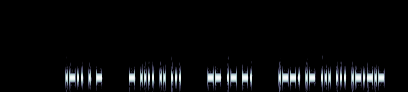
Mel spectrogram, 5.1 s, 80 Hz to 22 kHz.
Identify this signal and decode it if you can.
Morse code, heard as a keyed tone, about 50 wpm, 700 Hz. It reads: LET THIS MAN PASS.
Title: 2x Word-Spacing - Sentences from Top 400 Words - 50wpm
